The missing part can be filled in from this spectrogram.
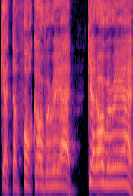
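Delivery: shrill, very high shouting. Acting out a player directing his team during a game, imitating Virgil van Dijk shouting. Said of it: "he was shouting all the way through".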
